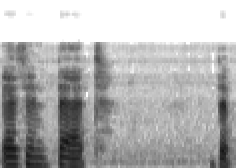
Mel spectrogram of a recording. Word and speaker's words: Bet: second letter in the hebrew alphabet is for bet if you have a dot or vet pronounced as a vet via victoria if there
